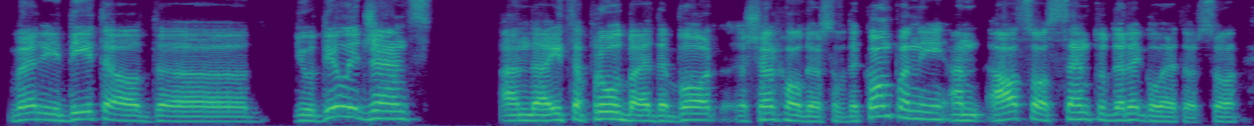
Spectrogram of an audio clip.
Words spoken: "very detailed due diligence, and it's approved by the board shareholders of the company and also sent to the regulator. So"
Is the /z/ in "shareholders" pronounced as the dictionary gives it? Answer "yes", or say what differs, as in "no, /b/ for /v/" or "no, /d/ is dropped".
no, /s/ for /z/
